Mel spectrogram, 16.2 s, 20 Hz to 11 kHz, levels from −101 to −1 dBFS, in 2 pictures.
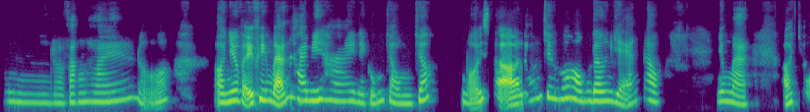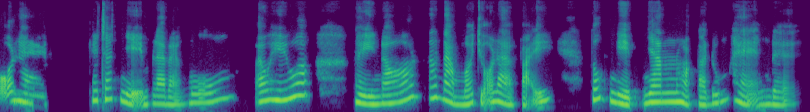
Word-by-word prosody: Ừm, 220 -3 -6
rồi 205 0 -6
văn 225 0 -1
hóa 235 -1 0 0.3
nữa. - - -4 0.4
Ờ, 225 - +3
như 250 +4 +6
vậy - - +7
phiên 290 -3 +5
bản - - +8
22 265 -2 +2
này 220 -3 -2
cũng 245 +6 -2
chồng 200 -5 -1
chất 280 +5 +2 0.3
nỗi - - +1
sợ 435 +1 +9 0.2
lắm 300 +5 -5
chứ 365 - +2
cũng 315 +2 +3
hông 270 -5 +4
đơn 255 -1 +4
giản 215 +2 0
đâu. 270 -5 +1 0.6
Nhưng 250 +1 0
mà 190 -5 +1 0.3
ở - - +2
chỗ 230 - -2
là 255 -3 0 0.7
cái 270 - -1
trách 300 0 -4
nhiệm 215 -7 -1
là 190 -1 -2
bạn 180 0 -5
muốn 230 +10 -5 0.2
báo 250 +3 -1
hiếu 285 +4 +2
á, 395 - +1 0.5
thì 195 -5 +1
nó 215 - -2
nó 330 +1 -2
nằm 245 - -1
ở 185 - 0
chỗ 215 +1 -4
là 225 -7 0
phải 275 +4 -3 0.4
tốt 300 +2 -2
nghiệp 200 -8 +2
nhanh 230 +3 +1
hoặc 215 -6 0
là 175 - -1
đúng 210 +9 -6
hạn 190 - -4
để 165 - -6
235 Hz, 200 wpm, -24 LUFS, 205-275 Hz, 0.7 s, sợ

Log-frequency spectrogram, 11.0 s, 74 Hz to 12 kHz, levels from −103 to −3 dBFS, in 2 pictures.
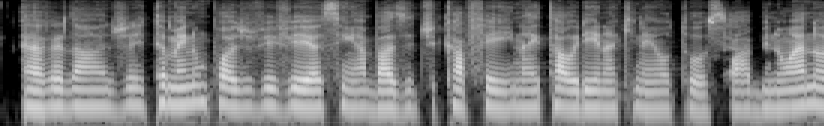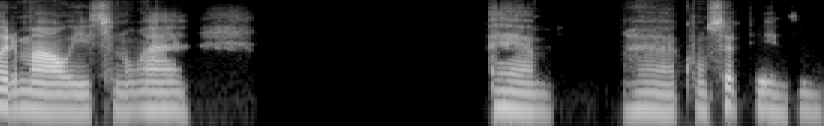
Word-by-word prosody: É 160 -1 +6
verdade, 160 0 -1
e 170 - -6
também 175 +2 +3
não 190 +2 -2
pode 170 -4 +1
viver, 165 0 +2
assim, 155 +1 +1
à 155 - -1
base 155 0 +2
de 140 - -4
cafeína 155 -1 0
e 160 - -2
taurina 155 -2 +2
que 155 +3 -7
nem 150 -2 -3
eu 150 0 -6
tô, 145 -2 -4
sabe? 150 +2 -1
Não 155 +1 0
é 165 - +7
normal, 150 -5 +3
isso, 135 +2 -6
não 145 +1 -10
é! 145 0 -1 2.1
É, 155 -2 -4 0.7
é 140 -1 -8
com 145 - -13
certeza. 145 -3 -5
155 Hz, 160 wpm, -23 LUFS, 145-165 Hz, 2.1 s, é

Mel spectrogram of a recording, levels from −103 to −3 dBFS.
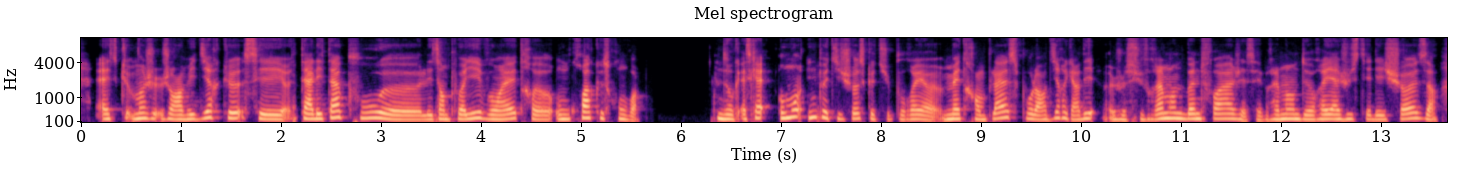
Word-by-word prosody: est-ce 185 0 -1
que 210 - -6
moi, 200 +2 +3
je 200 -2 -2
j'ai 185 0 -2
envie 175 +1 +2
de 175 - -9
dire 235 +2 0
que 215 -2 +3
c'est 175 -5 +1
tu - - +1
es 195 - +7
à - - +4
l'étape 235 +6 +3
où, 220 0 +3
heu, 160 -3 +2
les 165 +2 -2
employés 180 +4 +2
vont 175 -4 +1
être, 190 0 -1
heu: 160 -1 0
«On 180 0 +1
croit 225 +4 +3
que 225 -2 -7
ce 195 - -9
qu'on 185 -3 -3
voit.» 140 - -7 0.7
Donc 180 -3 +2
est-ce 180 +1 -4
qu'il 220 - +3
y - - +1
a - - -20
au 215 - +3
moins 270 +4 +4
une 245 +2 +2
petite 215 -7 -3
chose 200 +2 -3
que 185 - -5
tu 165 - -14
pourrais, 170 +1 -2
heu, 150 - -2
mettre 185 +1 +1
en 165 - -1
place 225 +6 -1
pour 195 - -3
leur 165 -1 +1
dire: 225 +6 -4
«Regardez, 200 +3 -1
je 160 0 -3
suis 165 +3 -9
vraiment 195 +5 +3
de 205 - +4
bonne 190 0 +3
foi, 195 -1 -1
j'essaie 155 -3 -6
vraiment 175 +4 +1
de 175 -2 0
réajuster 175 0 -1
des 165 0 -3
choses», 190 +2 -1
185 Hz, 265 wpm, -19 LUFS, 170-210 Hz, 0.7 s, es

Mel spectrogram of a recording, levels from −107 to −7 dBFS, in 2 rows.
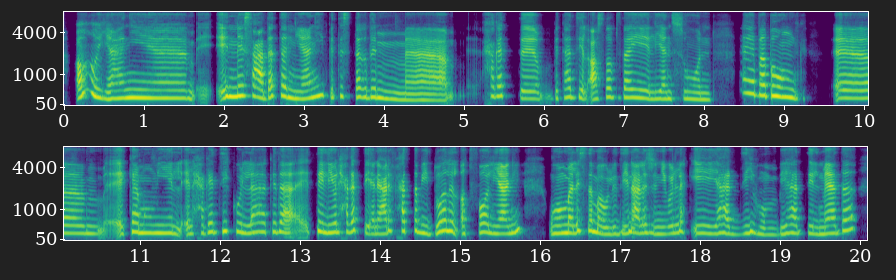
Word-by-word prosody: آه 370 -8 +4
يعني 255 +1 +3
أ 250 -1 0 0.3
الناس 310 +4 +5
عادةً 295 +4 +4
يعني 260 +5 +2
بتستخدم 275 -7 -1 1.0
حاجات 315 +1 -4 0.4
بتهدي 265 0 -5
الأعصاب، 245 +5 -1
زي 270 -2 +1
اليانسون 225 -2 -4 0.4
آآ 410 -1 +1
بابونج، 305 -7 +4 0.4
آمم 245 0 0 0.3
كاموميل 255 -5 0
الحاجات 255 +4 -3
دي 305 +3 -1
كلها 285 -1 -2
كده 290 0 -1
تيليو 280 -4 +1
الحاجات 290 +5 -2
دي 245 - -5
يعني 225 -1 -2
عارف 315 +9 +2
حتى 315 0 -2
بيدّوها 260 +4 +1
للأطفال 270 -2 -1
يعني، 235 +8 +4 0.3
وهُم 250 +2 +2
لسه 320 +5 0
مولودين 235 0 -1
علشان 250 -3 0
يقول 235 +4 -4
لك 300 0 -5
إيه 245 -2 -4
يهدّيهم 230 -3 -3
بيهدّي 245 +2 -3
المعدة، 245 - +2
255 Hz, 115 wpm, -20 LUFS, 235-290 Hz, 1.0 s, الناس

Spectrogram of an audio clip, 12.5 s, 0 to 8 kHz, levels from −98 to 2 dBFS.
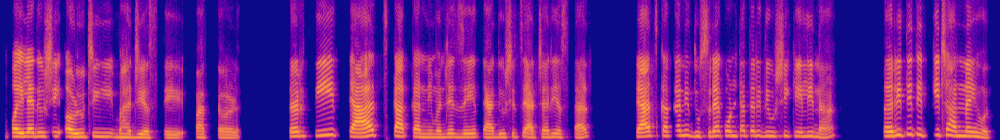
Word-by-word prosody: पहिल्या 225 0 +7
दिवशी 230 +1 -2
अळूची 215 +1 +1
भाजी 185 -2 -1
असते 170 0 -5 0.2
पातळ. 170 -2 -5 0.7
तर 250 +2 +2
ती 280 +5 +2
त्याच 270 0 +4
काकांनी 215 -6 +2
म्हणजे 190 +2 -3
जे 195 +1 -2
त्या 185 -2 +1
दिवशीचे 195 +2 -6
आचारी 190 +2 -2
असतात 190 +1 -4 0.6
त्याच 245 +3 +6
काकांनी 280 +2 -1
दुसऱ्या 245 0 0
कोणत्यातरी 270 0 -4
दिवशी 255 +1 -4
केली 245 0 -1
ना, 180 -5 -4 0.7
तरी 255 +5 +5
ती 350 - +2
तितकी 315 -1 0
छान 270 -5 +2
नाही 255 -1 +3
होत. 185 -7 -3
225 Hz, 140 wpm, -23 LUFS, 195-255 Hz, 0.7 s, पहिल्या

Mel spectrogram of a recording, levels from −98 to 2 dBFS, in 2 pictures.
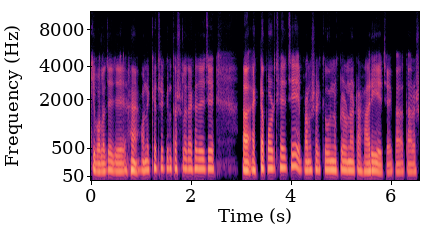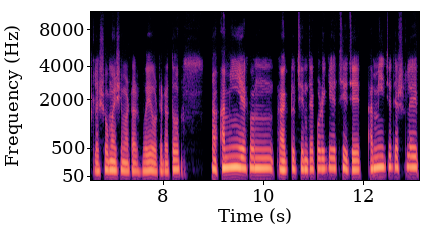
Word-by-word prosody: কি - - -1
বলা 115 0 0
যায় 130 -2 +1
যে - - +1 0.2
হ্যাঁ, 130 -5 +4
অনেক 130 +1 0
ক্ষেত্রে 155 +1 -2
কিন্তু 155 -1 -3
আসলে 150 0 -4
দেখা 145 +2 0
যায় 145 -1 +1
যে 150 - +4 0.7
আ - - +10 0.2
একটা 130 - +2
পর্যায়ে 155 +2 +2
যেয়ে 190 -2 +2
মানুষ 130 +1 +1
আরকি 130 0 -6
অনুপ্রেরণাটা 130 -1 +1
হারিয়ে 115 -1 +2
যায় 105 +1 -5
বা 110 - -3 0.2
তার 110 0 -3
আসলে 115 +1 -7
সময়সীমাটা 130 -3 0
আর - - -6
হয়ে 120 +1 +1
ওঠে 115 +1 -5
না। 115 - -2
তো 140 - +3 0.8
আ - - +4 0.2
আমি 165 +1 +6 0.2
এখন 160 0 0 0.6
একটু 135 +3 -5
চিন্তায় 145 0 -1
পরে 150 -1 0
গিয়েছি 155 +1 -3 0.2
যে 135 - +4 0.3
আমি 165 +3 +4 0.2
যদি 175 -1 -4
আসলে 180 -2 -3
135 Hz, 185 wpm, -23 LUFS, 125-155 Hz, 0.8 s, আ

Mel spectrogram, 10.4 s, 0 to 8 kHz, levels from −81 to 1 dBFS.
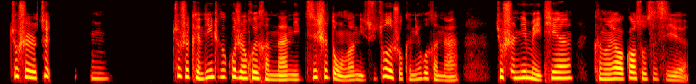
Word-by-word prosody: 就 290 - +1
是 250 -4 +3
最 290 +6 -2 0.6
嗯， 200 -1 -9 0.9
就 295 - 0
是 265 -1 +2
肯 220 -6 +2
定 250 +3 +3
这 - - -6
个 255 - -1
过 270 +1 +4
程 225 -4 +3
会 220 0 +4
很 170 -5 -2
难。 160 +1 +1
你 165 0 -4
即 240 +9 -4
使 255 0 +2
懂 165 - 0
了， 155 +2 -1
你 160 -2 -5
去 180 +6 -10
做 275 +8 0
的 245 - +5
时 220 - -6
候 - - -4
肯 170 -2 -9
定 185 +4 -5
会 205 - -1
很 165 -6 -5
难， 140 +2 -5 0.5
就 255 - +1
是 235 -1 0
你 230 +1 +2
每 195 -8 +2
天 220 +5 +2 0.3
可 195 - -3
能 180 0 0
要 195 -1 +6
告 215 +1 +3
诉 195 -2 -4
自 185 0 -9
己 150 -6 -5
200 Hz, 245 characters per minute, -23 LUFS, 165-230 Hz, 0.9 s, 要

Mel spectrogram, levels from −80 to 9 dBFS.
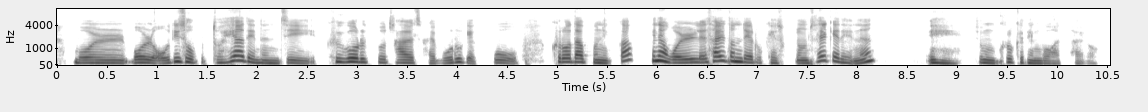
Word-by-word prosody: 뭘, 155 -3 -1
뭘 170 -1 +3
어디서부터 175 +1 0
해야 275 +10 +3
되는지 150 - -3
그거를 215 -2 +4
또 180 -3 -5
잘 160 -2 -3
잘 135 - -9
모르겠고 150 -2 -4 0.3
그러다 210 -1 +2
보니까 165 - -1 0.2
그냥 270 -3 +8
원래 180 +3 +2
살던 255 0 +5
대로 175 -5 -2
계속 155 -3 -9
좀 145 0 0
살게 250 -1 -1
되는 175 - +1 0.6
예 140 -6 +1
좀 155 -4 -1
그렇게 185 -4 -5
된 140 -3 -1
것 135 - -6
같아요. 130 +1 -16
165 Hz, 300 characters per minute, -25 LUFS, 145-205 Hz, 0.6 s, 그냥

